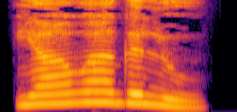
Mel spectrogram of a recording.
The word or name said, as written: ಯಾವಾಗಲೂ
